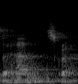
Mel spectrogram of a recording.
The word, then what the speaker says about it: Ahascragh: Well, it's just exactly how it is without the GH at the end. Just say it as it is without the GH. Three syllables, Ahascragh.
